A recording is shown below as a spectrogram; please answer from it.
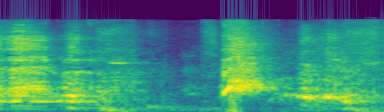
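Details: A pit bull standing in a bathtub gives rough, strained cries and yelps in short bursts, begging for water while a woman uses the bathroom sink.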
